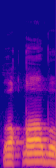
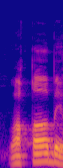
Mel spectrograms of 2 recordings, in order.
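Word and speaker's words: وَقَبَ: এখন কিন্তু আবার ওয়াকাবও বলতে পারবেন না, ওয়াকাবে বলতে হবে, ওয়াকাবে, বুঝতে পেরেছেন।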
